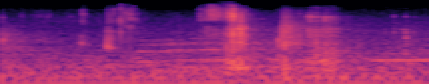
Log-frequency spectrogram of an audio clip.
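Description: A crunchy amplang snack from Tanah Grogot, East Kalimantan is bitten into, giving a couple of crisp, close crunches over quiet room noise, with a faint voice nearby.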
